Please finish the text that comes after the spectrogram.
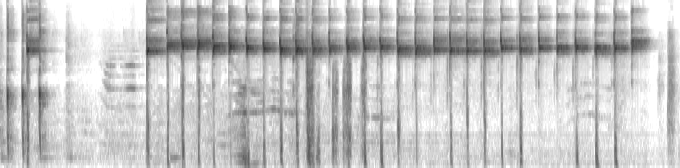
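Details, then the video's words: A lovebird performing ngekek, the long continuous chattering song, while a white British Shorthair cat watches; a dense run of rapid, high, buzzy chatter notes repeated almost three per second for about five seconds, after a few brief sharper calls. "Love Bird Ngekek"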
